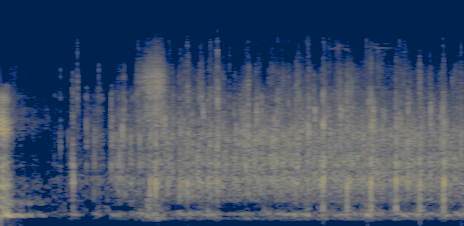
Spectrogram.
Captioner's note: audience applauding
